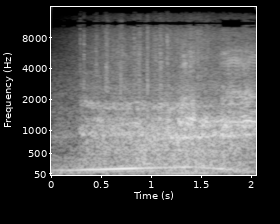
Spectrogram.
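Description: A school bus's tires screech loudly as it skids to a stop for about two seconds, a harsh, steady squeal over rumbling engine noise, with no voices.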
